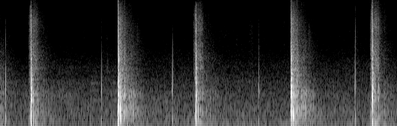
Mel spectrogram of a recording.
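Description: A tennis ball bounces lightly on a court.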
